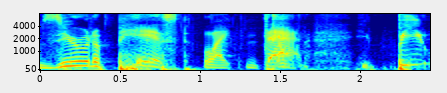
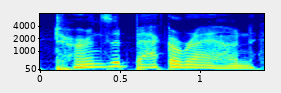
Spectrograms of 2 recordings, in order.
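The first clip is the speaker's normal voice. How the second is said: ordinary talk, nothing marked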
